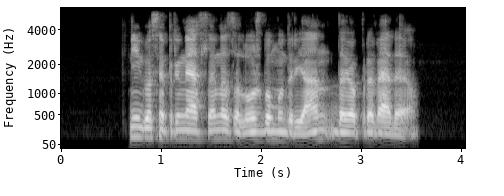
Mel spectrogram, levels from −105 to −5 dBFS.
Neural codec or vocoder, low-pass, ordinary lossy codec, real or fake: none; 5.4 kHz; none; real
